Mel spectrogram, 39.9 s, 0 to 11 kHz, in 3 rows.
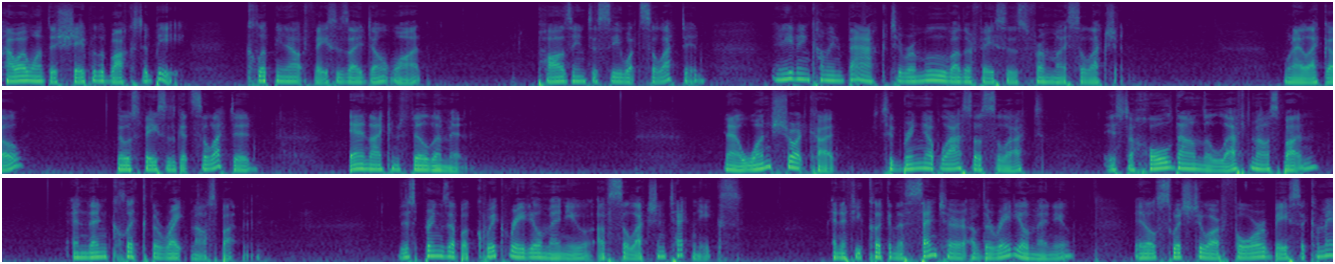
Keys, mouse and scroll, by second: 23.8-29.5 drag, 26.9-32.9 right drag.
